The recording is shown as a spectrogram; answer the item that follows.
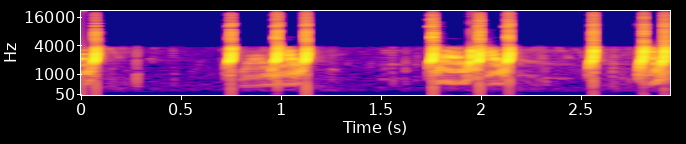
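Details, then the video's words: Batair, the common quail, calling in a hunters' recording: crisp clipped notes in twos and threes, interleaved with longer harsh buzzy chatter, several phrases within a few seconds. "Batair Ki Awaz New Quail sounds 2019"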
